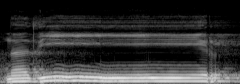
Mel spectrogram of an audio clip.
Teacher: nadhir mad arid disukun 4 harokat kita panjangkan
